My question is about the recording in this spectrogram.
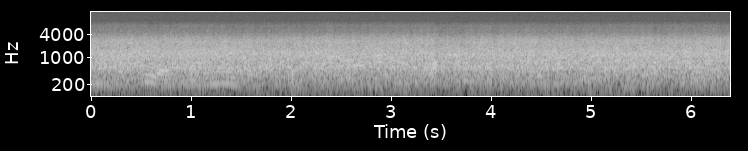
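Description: Steady rushing noise of an outdoor square, with faint voices in about the first second and a half.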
